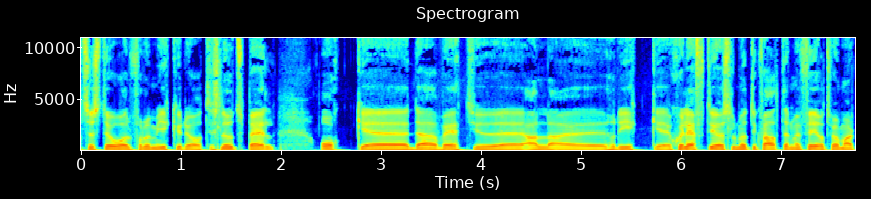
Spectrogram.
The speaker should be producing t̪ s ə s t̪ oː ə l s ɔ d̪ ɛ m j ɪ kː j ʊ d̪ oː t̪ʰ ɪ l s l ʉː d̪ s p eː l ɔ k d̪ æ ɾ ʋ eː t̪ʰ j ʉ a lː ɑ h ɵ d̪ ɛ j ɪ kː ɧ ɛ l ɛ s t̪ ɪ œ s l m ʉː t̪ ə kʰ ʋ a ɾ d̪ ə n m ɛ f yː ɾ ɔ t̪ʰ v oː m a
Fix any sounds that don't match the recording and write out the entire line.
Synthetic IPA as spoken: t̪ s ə s t̪ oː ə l f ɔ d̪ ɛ m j ɪ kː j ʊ d̪ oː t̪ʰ ɪ l s l ʉː t̪ s p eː l ɔ k d̪ æ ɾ ʋ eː t̪ʰ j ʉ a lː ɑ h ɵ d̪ ɛ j ɪ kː ɧ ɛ l ɛ f t̪ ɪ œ s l m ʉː t̪ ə kʰ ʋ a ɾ t̪ ə n m ɛ f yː ɾ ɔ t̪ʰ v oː m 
